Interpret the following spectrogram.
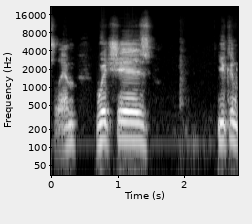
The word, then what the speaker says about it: SLM: the uh Anthem MRX swim slm but I guess pronounced swim which is you can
